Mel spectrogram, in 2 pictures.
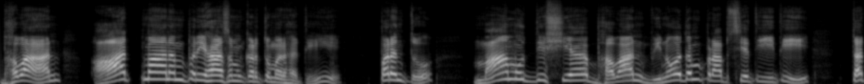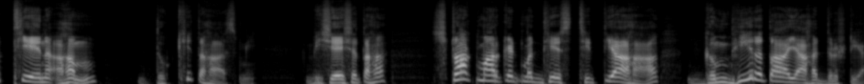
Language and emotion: Sanskrit, disgusted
